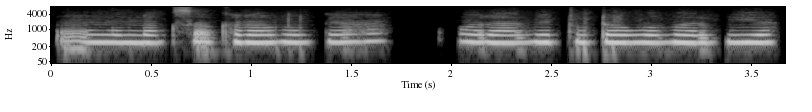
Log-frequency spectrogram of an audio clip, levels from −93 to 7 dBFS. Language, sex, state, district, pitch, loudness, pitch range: Hindi, female, Bihar, Gopalganj, 300 Hz, -22 LUFS, 295-305 Hz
